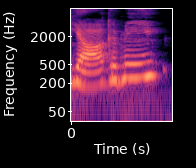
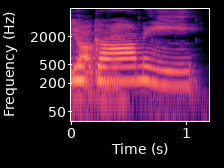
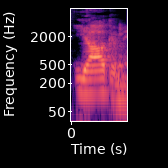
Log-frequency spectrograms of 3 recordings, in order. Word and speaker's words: Yagami: just say Yagami yeah the guy's name in Death Note is light yamii it's Yagami it's Yagami either way you can't not pronouncing that properly neither are you it's yogami it's Light Yagami by the way you're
